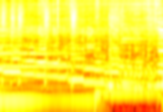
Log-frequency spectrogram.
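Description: Instrumental jazz led by saxophone, over bass and drums, with a run of notes falling steadily in pitch.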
